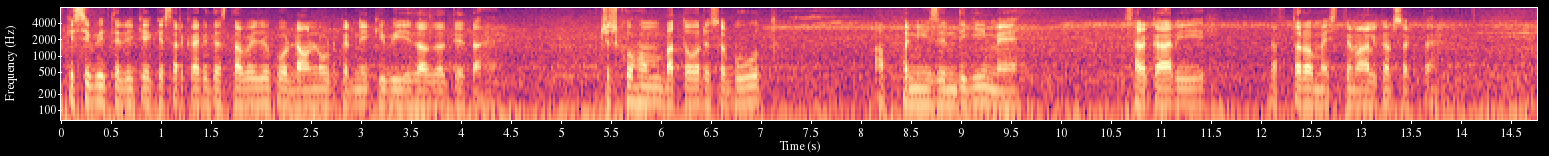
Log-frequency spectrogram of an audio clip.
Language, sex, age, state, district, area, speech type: Urdu, male, 18-30, Delhi, Central Delhi, urban, spontaneous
